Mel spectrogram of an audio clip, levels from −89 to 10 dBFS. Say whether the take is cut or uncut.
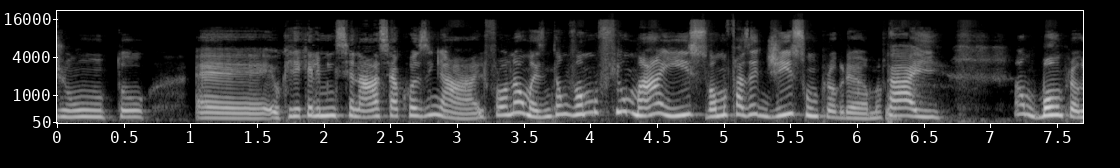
cut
